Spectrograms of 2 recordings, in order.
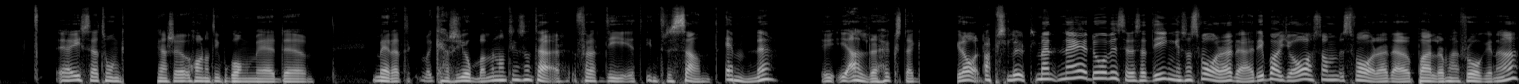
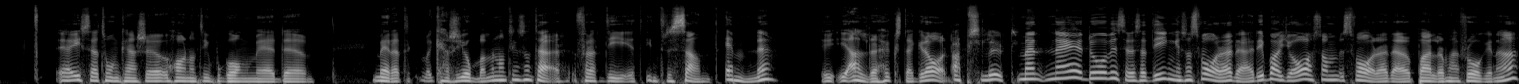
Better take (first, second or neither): second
